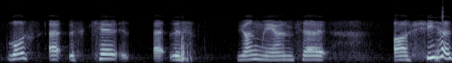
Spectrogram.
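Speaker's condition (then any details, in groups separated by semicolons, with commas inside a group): Cerebral palsy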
